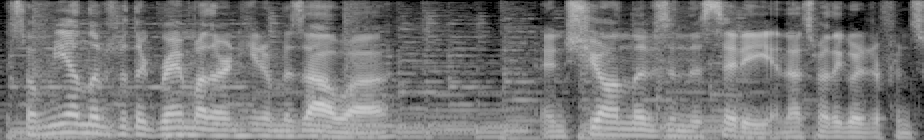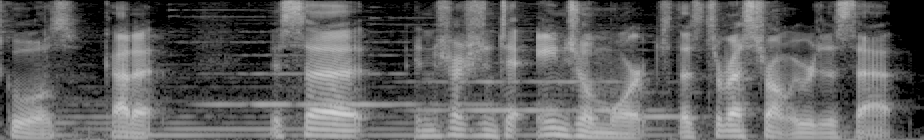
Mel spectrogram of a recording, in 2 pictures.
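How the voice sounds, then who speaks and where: Male gameplay host, brisk, casual read-aloud over game music. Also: medium pitch, animated. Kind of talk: visual novel read-aloud with casual commentary. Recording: loud game music behind.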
